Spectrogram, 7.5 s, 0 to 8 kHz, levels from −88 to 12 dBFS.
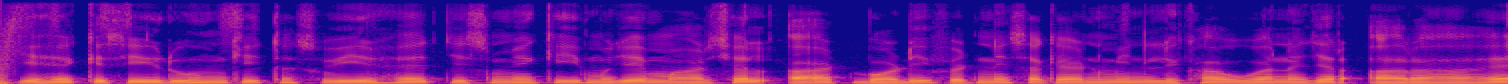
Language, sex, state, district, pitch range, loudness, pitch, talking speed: Hindi, male, Jharkhand, Ranchi, 115-120 Hz, -16 LUFS, 120 Hz, 160 wpm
